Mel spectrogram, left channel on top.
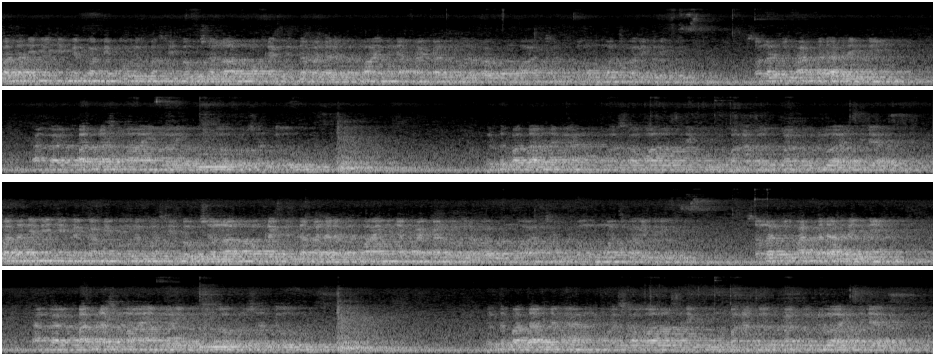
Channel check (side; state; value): both; normal; correlation -0.18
